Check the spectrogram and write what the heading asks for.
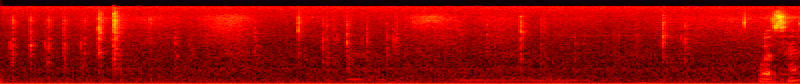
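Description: Typing on a computer keyboard: a quick run of key clicks in the first second, then a few scattered keystrokes.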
